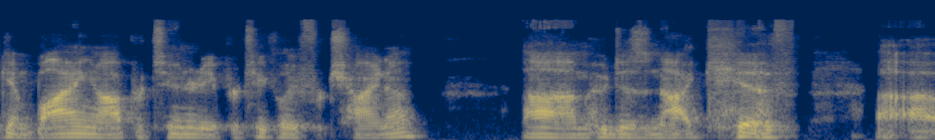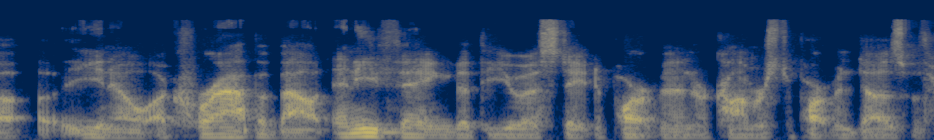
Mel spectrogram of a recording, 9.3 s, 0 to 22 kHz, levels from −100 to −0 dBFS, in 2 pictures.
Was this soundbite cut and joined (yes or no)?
no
